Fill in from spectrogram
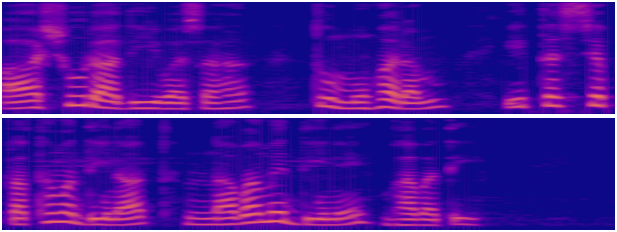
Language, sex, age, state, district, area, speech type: Sanskrit, male, 18-30, Odisha, Mayurbhanj, rural, read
